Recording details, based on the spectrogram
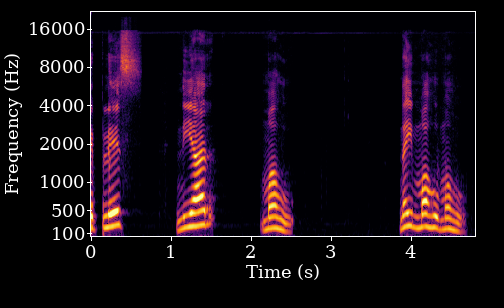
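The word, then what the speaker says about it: Mhow: होता है Chambal originate from a place near मह नहीं मह मह म नहीं है म उत्तर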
